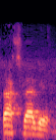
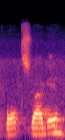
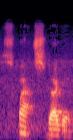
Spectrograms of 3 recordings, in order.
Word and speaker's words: Volkswagen: ibm bmw and paxwagon it's pronounced fax vague as uh my uh high school english teacher once corrected us okay it's not uh we read it as volkswagen but it's spats wagon i said what does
